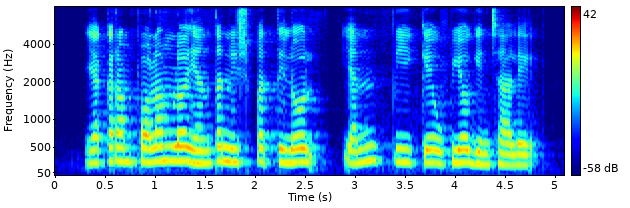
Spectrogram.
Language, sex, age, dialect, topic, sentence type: Telugu, female, 60-100, Central/Coastal, agriculture, question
